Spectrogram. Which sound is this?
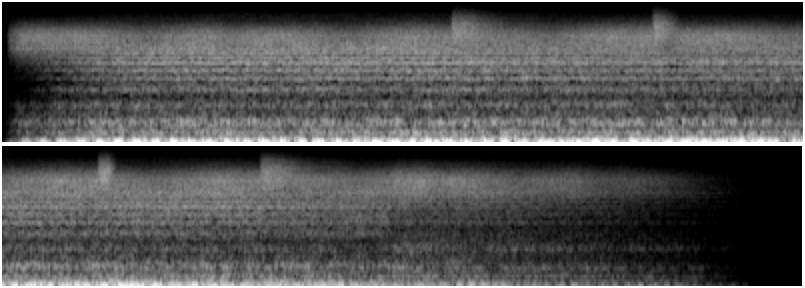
Street sweeper granular pad + noise
granular synth layered with filtered noise of street sweeper.
source files:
